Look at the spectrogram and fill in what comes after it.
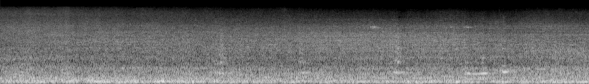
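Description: Passenger coaches of a train passing at speed close by, a steady loud rumble of wheels and bogies on the track.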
